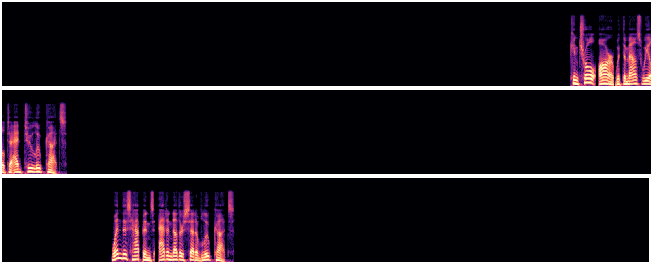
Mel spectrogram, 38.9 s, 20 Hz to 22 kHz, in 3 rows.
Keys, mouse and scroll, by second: 1.5 Tab, 1.9 3, 2.1 click, 3.4 middle click, 3.5 middle click, 4.0 middle click, 4.7 shift+click, 5.1 middle click, 6.9 o, 11.8 ctrl+r, 15.4 click, 17.1 click, 24.0 Tab, 24.6 middle click, 24.9 Tab, 25.4 middle click, 26.0 middle click, 26.5 middle click, 28.8-30.6 scroll up 5, 31.0 click, 35.1 ctrl+r.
